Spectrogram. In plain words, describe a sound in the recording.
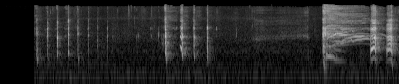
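A man laughs heartily nearby.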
